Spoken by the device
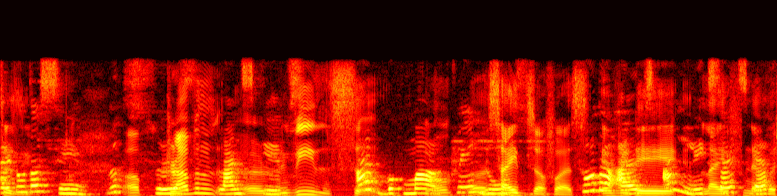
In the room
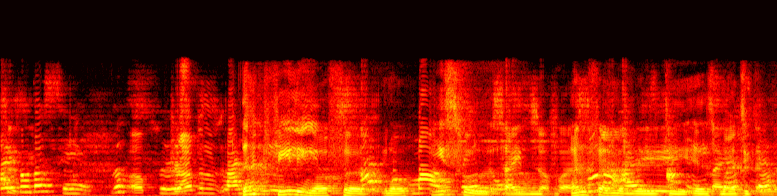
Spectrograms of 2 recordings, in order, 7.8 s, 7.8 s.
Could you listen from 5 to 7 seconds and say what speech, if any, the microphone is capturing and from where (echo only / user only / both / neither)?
both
